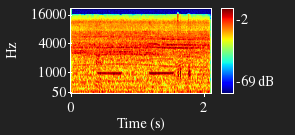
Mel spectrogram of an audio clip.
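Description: Vehicle backup alarm beeping, a little more than one beep a second, over the low rumble of a large diesel tractor engine idling.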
